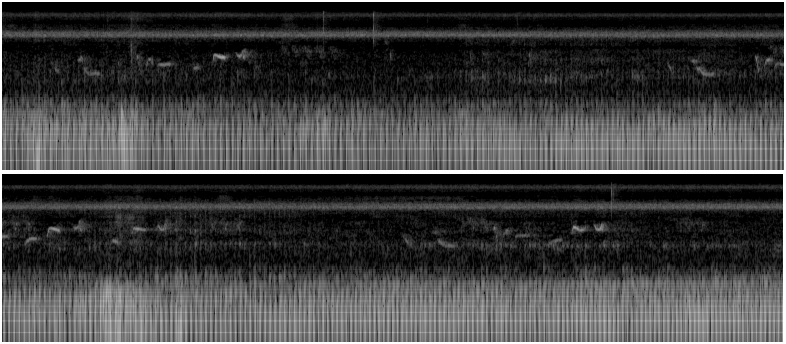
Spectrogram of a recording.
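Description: Quiet outdoor ambience: faint, scattered bird chirps over a steady high hiss and a low rumble, with a few soft knocks around eleven to twelve seconds in.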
